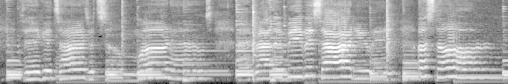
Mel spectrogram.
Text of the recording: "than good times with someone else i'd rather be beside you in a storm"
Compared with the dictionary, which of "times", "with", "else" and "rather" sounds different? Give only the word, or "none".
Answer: none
